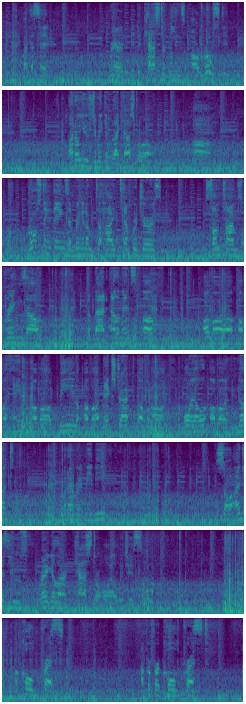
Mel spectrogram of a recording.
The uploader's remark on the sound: This was recorded as a video so excuse the noise driving over New York potholes.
